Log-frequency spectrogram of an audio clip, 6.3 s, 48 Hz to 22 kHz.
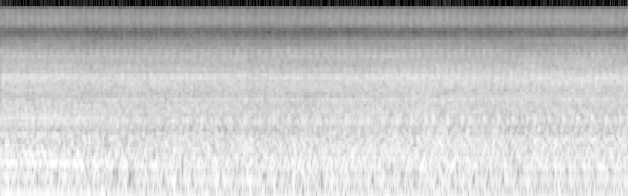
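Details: D-Motor LF39 six-cylinder 125 hp engine on a demo test stand: steady even drone at constant speed with no knocks or misses; healthy engine running smoothly.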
